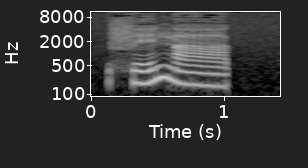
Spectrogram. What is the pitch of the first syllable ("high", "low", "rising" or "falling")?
rising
